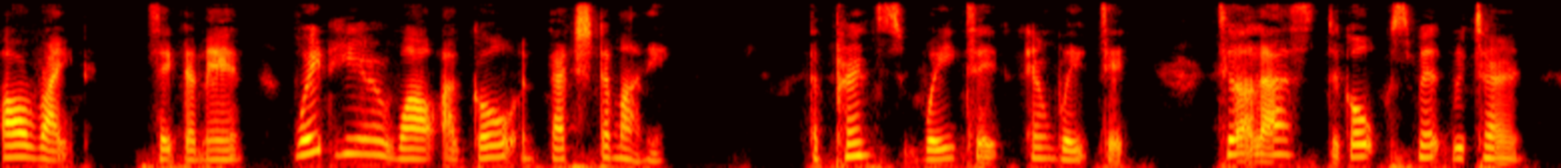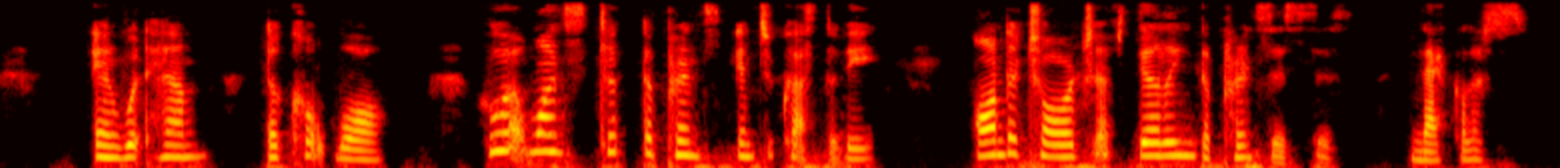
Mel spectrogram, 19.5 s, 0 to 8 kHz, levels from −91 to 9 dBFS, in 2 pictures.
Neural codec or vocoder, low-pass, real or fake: codec, 16 kHz, 4 kbps, FreqCodec, larger model; 7.2 kHz; fake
